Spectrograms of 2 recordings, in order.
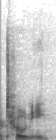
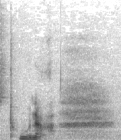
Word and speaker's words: Tone: the Norwegian table, and I asked them, how do you pronounce this name? And they said it's Tuna.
